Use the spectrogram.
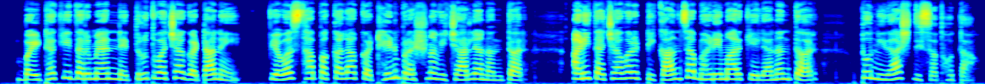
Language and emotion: Marathi, sad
